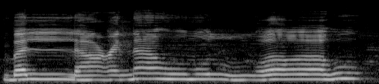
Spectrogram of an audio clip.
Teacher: لفظ اللہ سے پہلے پچھلے الفاظ پہ پیش ہے، اس لیے ہم نے لفظ اللہ کو موٹا پڑھا ہے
